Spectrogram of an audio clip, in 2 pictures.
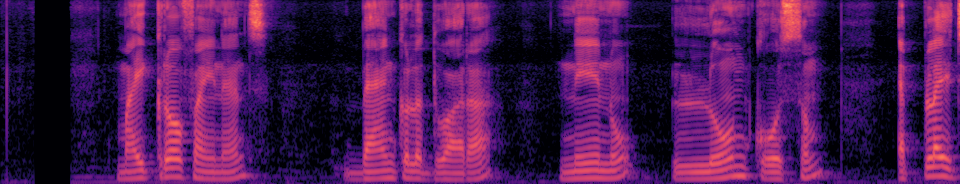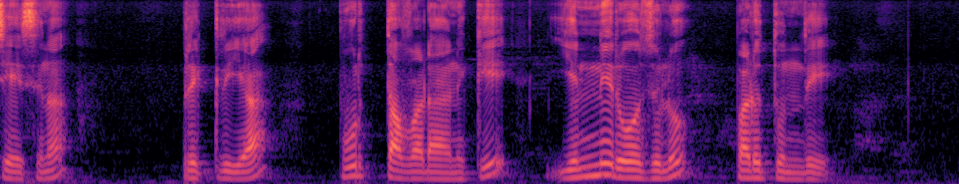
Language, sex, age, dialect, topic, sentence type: Telugu, male, 18-24, Utterandhra, banking, question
